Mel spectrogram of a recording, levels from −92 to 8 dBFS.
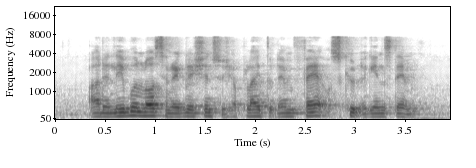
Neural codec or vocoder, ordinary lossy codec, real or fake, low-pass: codec, 24 kHz, 3.1 kbps, DualCodec; none; fake; 7.2 kHz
